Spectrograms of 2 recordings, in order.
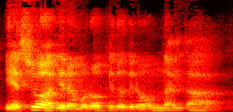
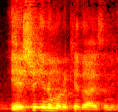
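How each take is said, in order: First: 예수와 said as "Yeshua" in the prayer formula; Hebrew name in prayer. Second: Said in the usual way. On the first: Shown as a demonstration. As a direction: give 예수와 its extra final "a" sound. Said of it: "정확하게 이야기하면". (기도문 속 "예수와"를 히브리어식 발음으로) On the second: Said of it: "이게 아니고".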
